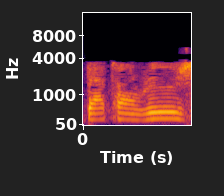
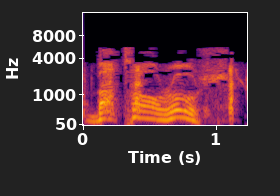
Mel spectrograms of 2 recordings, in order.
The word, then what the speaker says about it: Baton Rouge: Well, that's right, and we do have a flood warning in the Baton Rouge area in Louisiana as well. – You said that right. – I hope so. – Baton Rouge.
